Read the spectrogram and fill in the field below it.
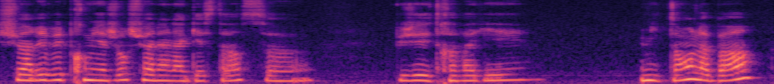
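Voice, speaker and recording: The woman's voice sits at medium pitch and sounds somewhat breathy. She keeps a moderate pace with monotone, flat intonation. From France, Jura. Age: 30s. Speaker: expatriate interviewee. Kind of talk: casual interview. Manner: hesitant, many fillers.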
